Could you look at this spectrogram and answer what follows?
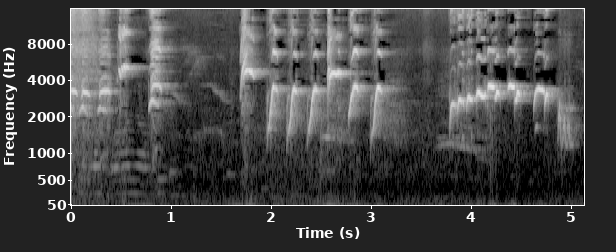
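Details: Singing male orange-headed thrush: clear, rising whistled notes in a quick series of five or six, a short silence, then a faster chain of similar slurred whistles.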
